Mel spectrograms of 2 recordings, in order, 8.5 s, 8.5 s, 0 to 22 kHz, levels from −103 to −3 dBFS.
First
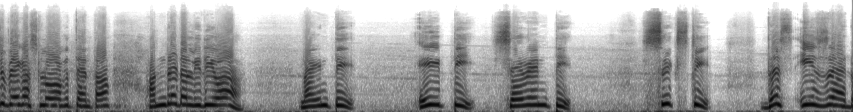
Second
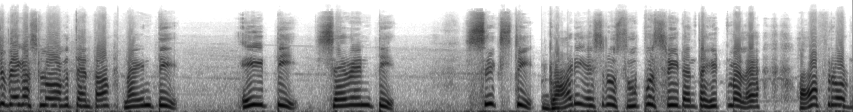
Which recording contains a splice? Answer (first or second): second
